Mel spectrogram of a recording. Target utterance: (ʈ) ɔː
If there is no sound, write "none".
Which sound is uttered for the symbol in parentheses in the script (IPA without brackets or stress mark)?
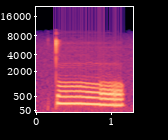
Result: t̪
